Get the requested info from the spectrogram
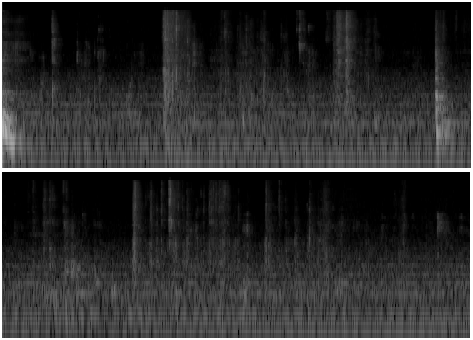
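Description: A person chewing a mouthful of food, with soft wet mouth clicks and a few short louder crunching or smacking sounds scattered through, the strongest about one and a half seconds and four seconds in.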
